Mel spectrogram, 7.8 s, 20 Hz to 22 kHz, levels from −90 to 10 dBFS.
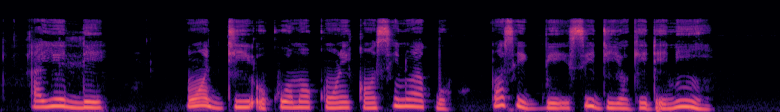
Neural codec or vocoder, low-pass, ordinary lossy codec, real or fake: none; 10.8 kHz; none; real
